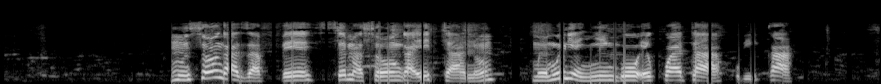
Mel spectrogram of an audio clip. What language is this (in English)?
Ganda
